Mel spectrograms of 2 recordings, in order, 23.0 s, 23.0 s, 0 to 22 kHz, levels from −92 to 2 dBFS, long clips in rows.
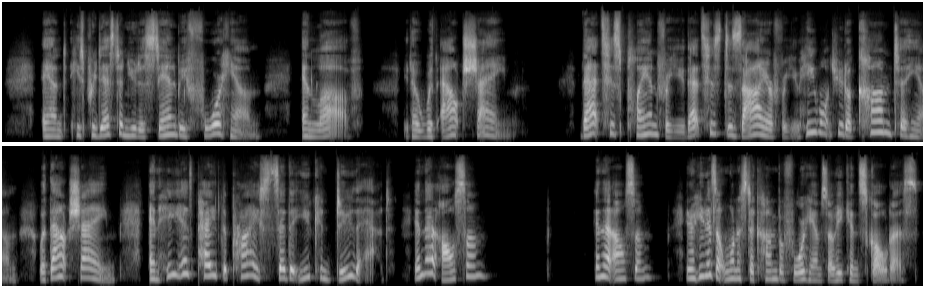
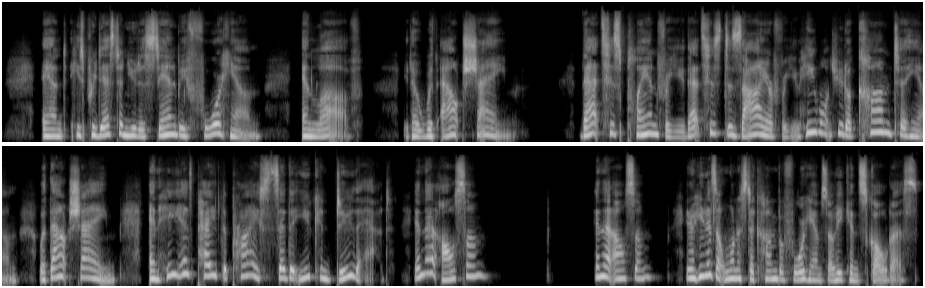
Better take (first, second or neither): second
